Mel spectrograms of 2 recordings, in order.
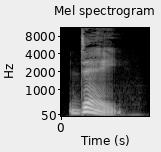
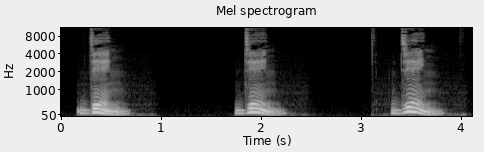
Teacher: in English, a lot of air flows out at the beginning, in Russian, much less so. In English, you use the tip of your tongue, in Russian, the middle part of your tongue.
